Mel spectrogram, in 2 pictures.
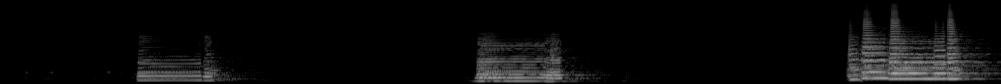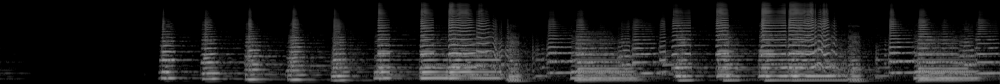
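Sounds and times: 
saxophone: 1.4s - 2.4s, 4.8s - 6.0s, 8.5s - 10.1s, 11.6s - 20.0s.

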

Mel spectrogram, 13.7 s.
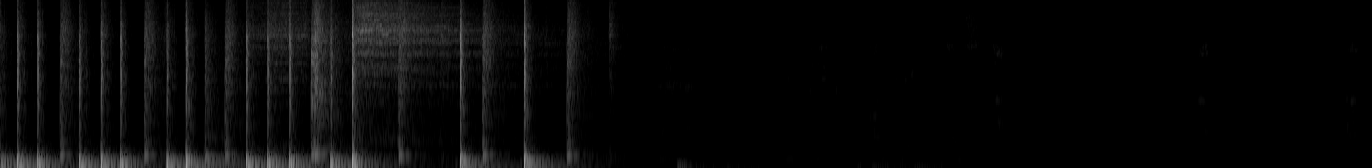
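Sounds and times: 
bass drum: 0.0s - 5.8s.

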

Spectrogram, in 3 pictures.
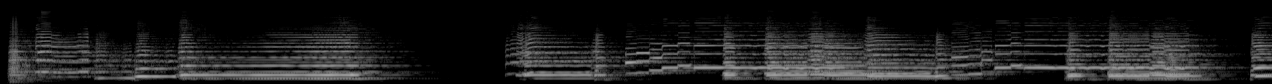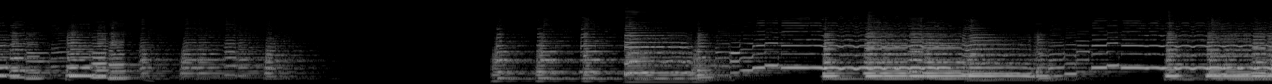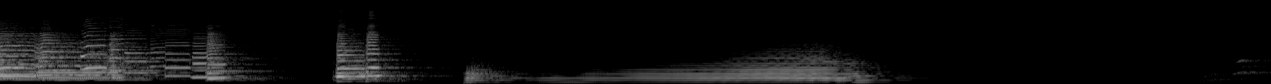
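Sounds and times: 
saxophone: 0.0s - 4.2s, 5.1s - 15.8s, 17.6s - 28.2s, 28.8s - 30.5s.

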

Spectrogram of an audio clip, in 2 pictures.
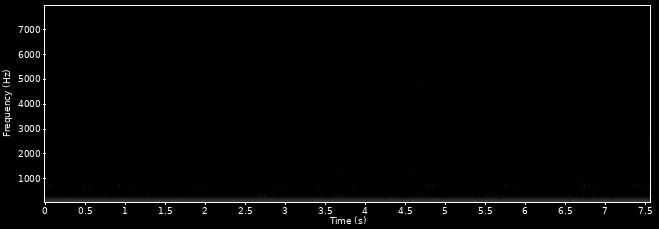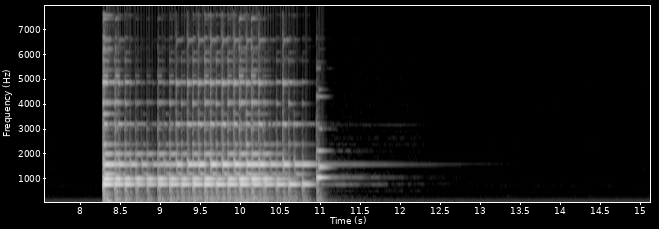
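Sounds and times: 
rock and roll piano: 8.3s - 11.0s.

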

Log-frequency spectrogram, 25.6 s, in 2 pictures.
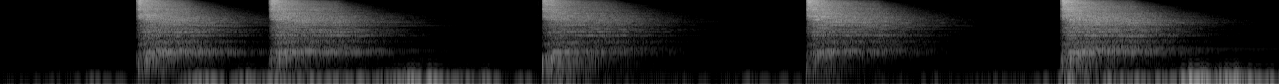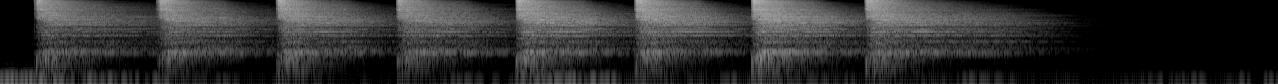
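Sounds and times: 
percussion: 1.4s - 4.2s, 5.4s - 6.6s, 8.1s - 9.3s, 10.6s - 12.5s, 13.1s - 23.1s.

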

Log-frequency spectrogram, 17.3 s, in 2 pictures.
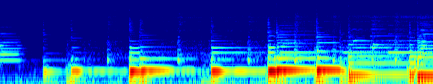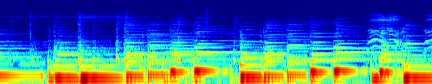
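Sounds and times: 
synth bass: 4.4s - 17.2s.

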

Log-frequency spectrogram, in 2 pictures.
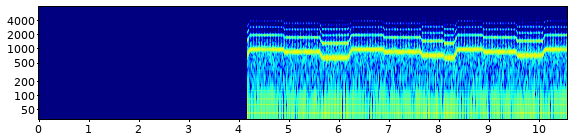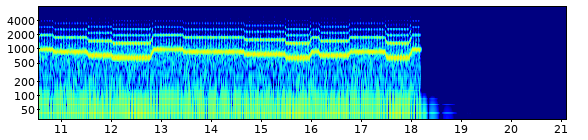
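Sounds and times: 
Moog synthesizer: 4.2s - 18.2s.

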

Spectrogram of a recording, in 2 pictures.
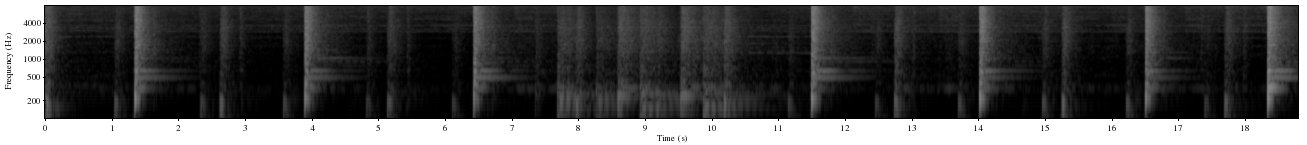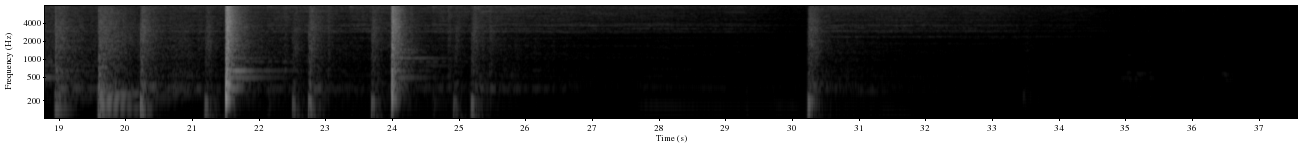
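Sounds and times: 
bottom snare drum: 0.0s - 0.4s, 1.0s - 3.0s, 3.6s - 5.5s, 6.1s - 13.1s, 13.7s - 15.5s, 16.2s - 25.6s.

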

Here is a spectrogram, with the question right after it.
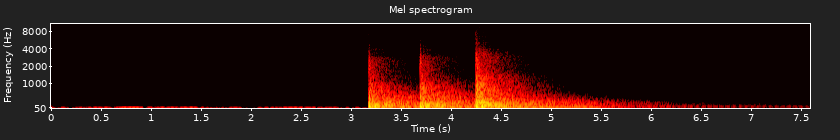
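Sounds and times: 
percussion: 3.2s - 6.3s.

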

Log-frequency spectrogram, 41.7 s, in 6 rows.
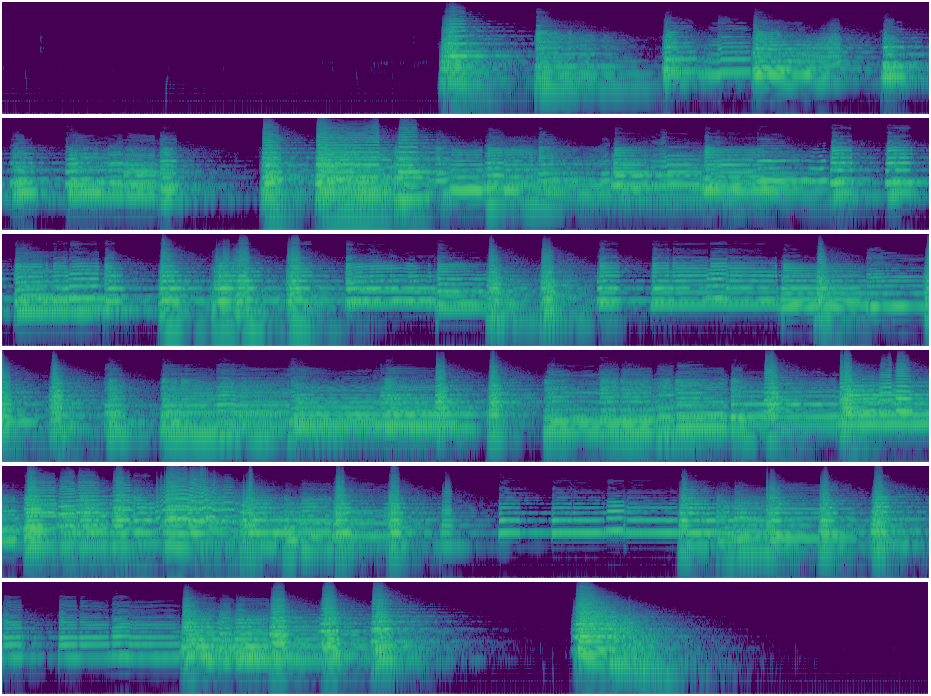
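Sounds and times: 
brass instruments: 3.3s - 38.2s, 39.0s - 40.1s.

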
